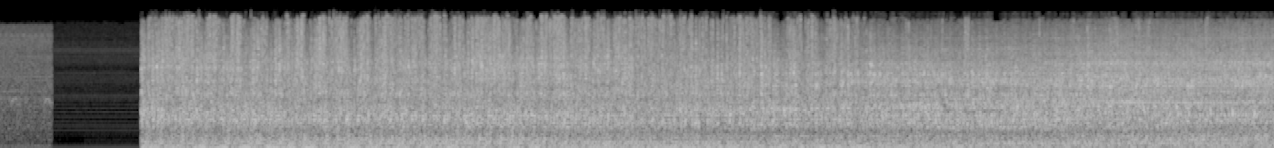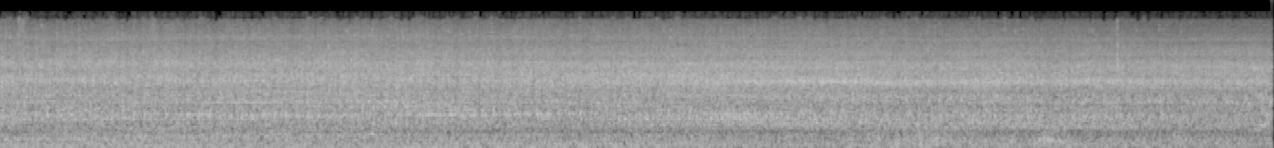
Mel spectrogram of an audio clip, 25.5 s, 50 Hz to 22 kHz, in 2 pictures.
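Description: A 1969 Dodge Charger Daytona with a 503 engine idles close and loud, a steady unbroken rumble that kicks in after a brief quiet start and holds evenly to the end.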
